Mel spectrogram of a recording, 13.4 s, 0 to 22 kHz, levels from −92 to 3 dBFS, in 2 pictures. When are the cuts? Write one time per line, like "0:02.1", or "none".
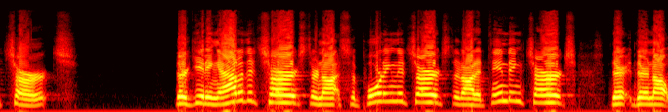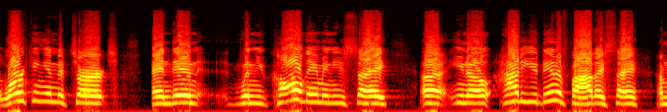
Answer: none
